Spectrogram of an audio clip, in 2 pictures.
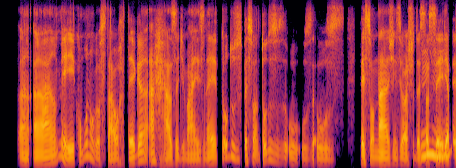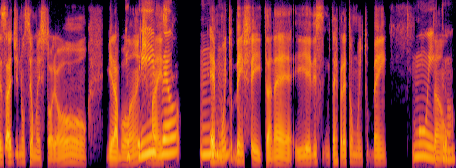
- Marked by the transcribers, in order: none
- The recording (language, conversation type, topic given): Portuguese, podcast, O que te ajuda a desconectar depois do trabalho?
